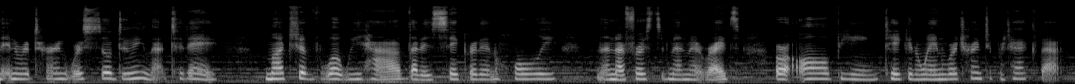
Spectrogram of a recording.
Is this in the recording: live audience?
no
